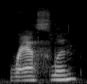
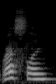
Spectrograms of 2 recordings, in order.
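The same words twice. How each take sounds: First: It is said in a Southern accent. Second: It is said in the speaker's normal accent.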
